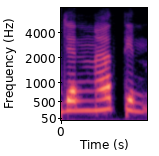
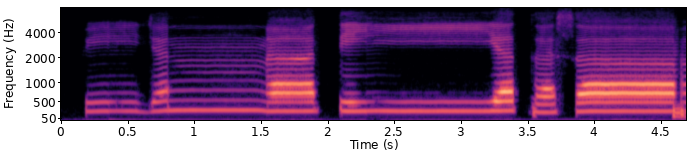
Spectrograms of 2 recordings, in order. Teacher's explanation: Di tanwin ketemu ya, jadi idgham bi gunnah. Jadi di idgham kan ya, dileburkan langsung ke huruf ya-nya. Ditahan gunnah.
